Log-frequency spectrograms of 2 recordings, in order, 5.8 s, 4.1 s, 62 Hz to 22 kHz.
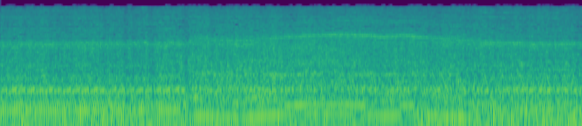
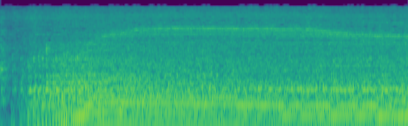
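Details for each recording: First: Mitsubishi Strada Triton 4D56T turbo diesel, rebuilt after overheating damage, after the injection pump was adjusted and the oil leak fixed: a steady, even diesel clatter settles into a smooth idle with no knocks or misses, oil pressure up; running healthy. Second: Mitsubishi Strada Triton 4D56T turbo diesel, just rebuilt after overheating seized and scored the liners, first start: catches into a smooth muted idle lacking the usual diesel knock; too soft, white smoke, oil leaking at the oil flex hose; injection pump to be adjusted.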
